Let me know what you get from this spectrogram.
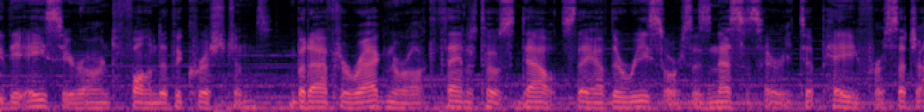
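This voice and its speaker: Male narrator, lower register, scripted dramatic storytelling over clear background music.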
